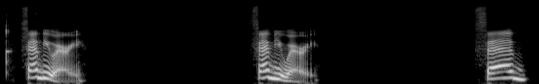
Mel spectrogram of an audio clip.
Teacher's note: That first R isn't really pronounced.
